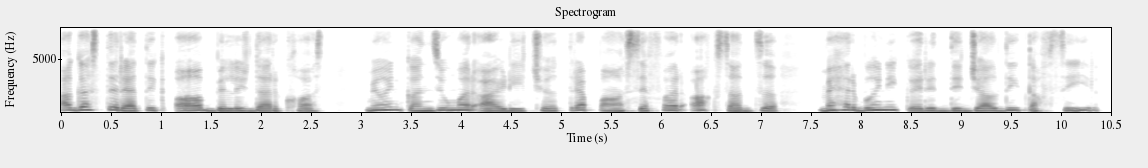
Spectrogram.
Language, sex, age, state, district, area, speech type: Kashmiri, female, 18-30, Jammu and Kashmir, Ganderbal, rural, read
